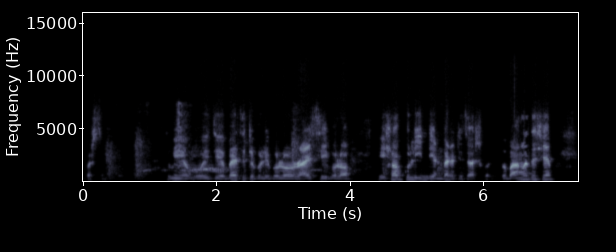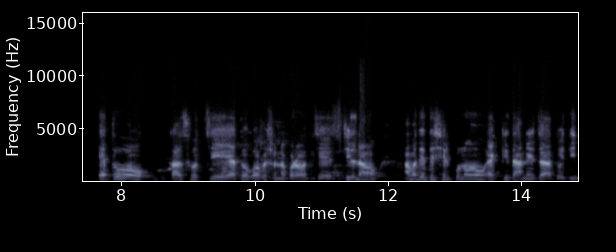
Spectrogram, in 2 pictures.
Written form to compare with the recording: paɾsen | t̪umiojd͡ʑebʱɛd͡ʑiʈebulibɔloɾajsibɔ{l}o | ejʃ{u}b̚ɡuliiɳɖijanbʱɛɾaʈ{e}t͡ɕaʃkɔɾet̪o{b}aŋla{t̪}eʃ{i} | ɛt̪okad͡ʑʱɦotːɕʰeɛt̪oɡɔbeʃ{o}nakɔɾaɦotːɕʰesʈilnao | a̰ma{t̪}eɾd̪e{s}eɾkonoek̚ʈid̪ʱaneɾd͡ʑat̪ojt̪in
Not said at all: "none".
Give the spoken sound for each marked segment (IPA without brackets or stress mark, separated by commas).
l, ɔ, i, b, d̪, e, o, d̪, ʃ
